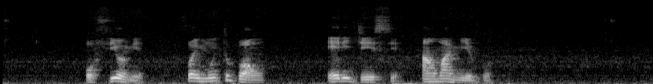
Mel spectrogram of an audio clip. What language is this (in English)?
Portuguese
